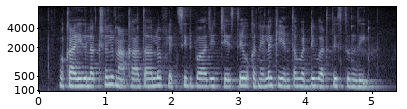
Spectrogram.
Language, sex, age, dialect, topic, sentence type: Telugu, female, 25-30, Central/Coastal, banking, question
